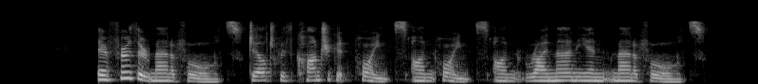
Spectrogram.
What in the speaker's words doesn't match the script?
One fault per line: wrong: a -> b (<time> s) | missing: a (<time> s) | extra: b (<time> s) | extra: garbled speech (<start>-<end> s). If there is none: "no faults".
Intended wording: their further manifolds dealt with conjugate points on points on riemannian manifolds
no faults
